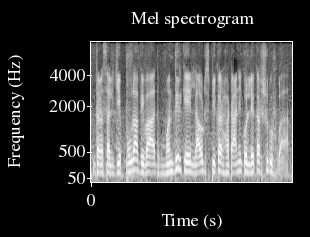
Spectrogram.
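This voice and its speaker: A man delivers a scripted television news voice-over. His voice sits at a medium pitch, and he narrates as a reporter presenting a packaged report. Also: fairly even intonation, normal speed, slight background noise.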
